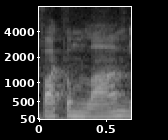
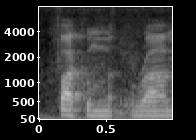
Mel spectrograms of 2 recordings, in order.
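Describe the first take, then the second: First: The second word begins with an L sound. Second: The second word begins with an R sound. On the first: The speaker calls it right. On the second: The speaker calls it wrong.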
